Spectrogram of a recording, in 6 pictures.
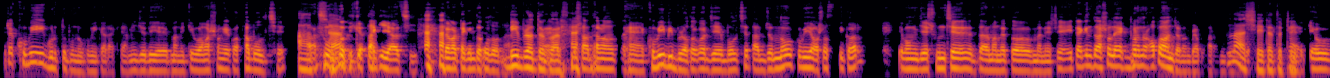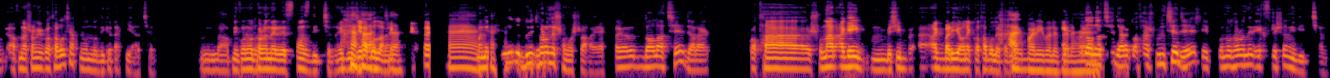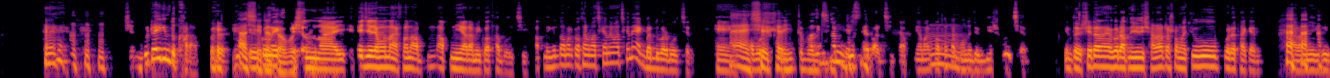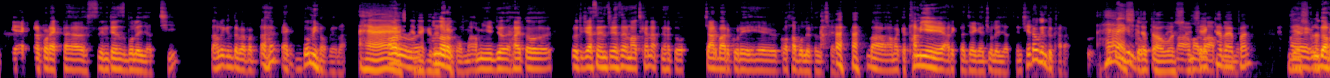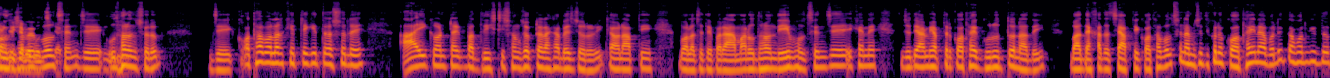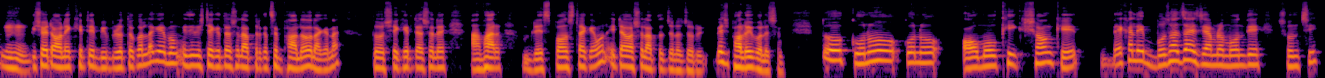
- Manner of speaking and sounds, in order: laughing while speaking: "আমি অন্য দিকে তাকিয়ে আছি"; chuckle; chuckle; laughing while speaking: "আচ্ছা, হ্যাঁ"; chuckle; laughing while speaking: "হ্যাঁ?"; chuckle; tapping; laughing while speaking: "সেটাই তো বলছি"; chuckle; chuckle; laughing while speaking: "ব্যাপারটা একদমই হবে না"; chuckle
- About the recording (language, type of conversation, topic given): Bengali, podcast, শোনার মাধ্যমে কীভাবে দ্রুত বিশ্বাস গড়ে তোলা যায়?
